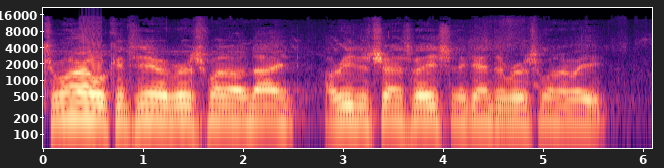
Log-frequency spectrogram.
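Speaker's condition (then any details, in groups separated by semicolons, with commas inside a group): Deafness; reads translations aloud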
